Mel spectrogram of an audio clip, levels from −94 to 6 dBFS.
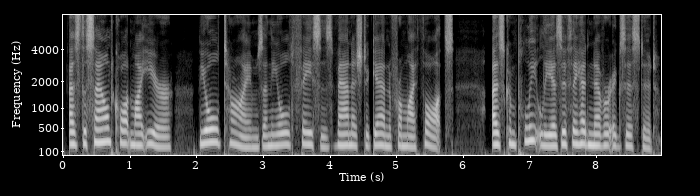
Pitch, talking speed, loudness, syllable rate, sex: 195 Hz, 175 wpm, -19 LUFS, 4.8 syllables/s, female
